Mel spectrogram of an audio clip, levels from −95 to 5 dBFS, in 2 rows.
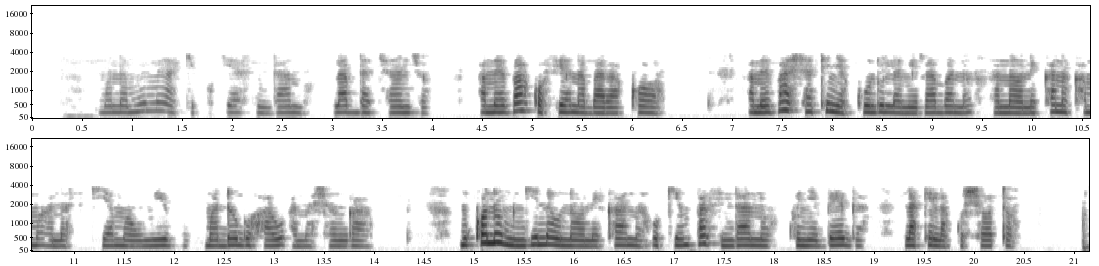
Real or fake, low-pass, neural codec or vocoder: real; 3.6 kHz; none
